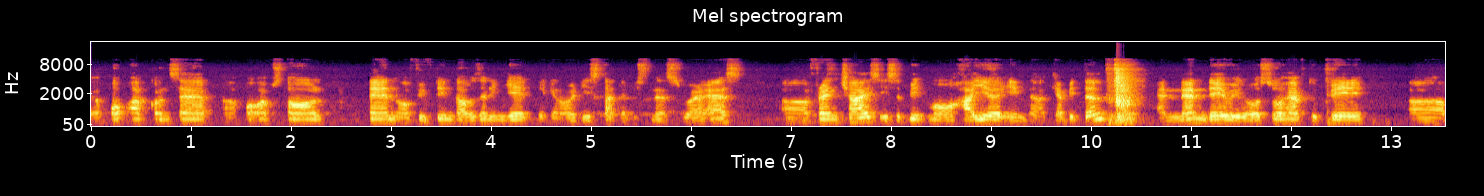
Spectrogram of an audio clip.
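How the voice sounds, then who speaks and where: A man explains his business plans in a bright, forward voice. He pauses often and fills the gaps with "uh" and "um.". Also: medium pitch, rough recording. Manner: hesitant, many filler sounds, halting phrasing. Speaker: coffee business owner presenting. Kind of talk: presentation and Q&A answers.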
